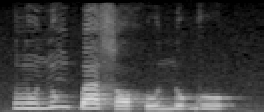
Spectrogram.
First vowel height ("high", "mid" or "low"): high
